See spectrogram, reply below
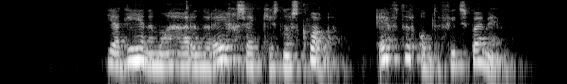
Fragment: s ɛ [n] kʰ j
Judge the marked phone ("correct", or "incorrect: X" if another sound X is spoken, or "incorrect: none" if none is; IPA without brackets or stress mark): incorrect: none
